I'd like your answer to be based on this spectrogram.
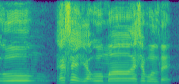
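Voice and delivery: first ओम said short, second ओम drawn out long; ओम short then long. Shown as a demonstration. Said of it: "ओम कैसे बोलते हैं?".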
